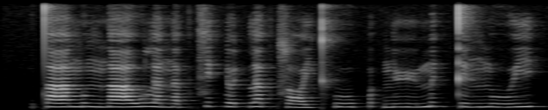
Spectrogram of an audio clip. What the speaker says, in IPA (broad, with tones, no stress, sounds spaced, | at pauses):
t̪ aː˨˧ ŋ ʊ˨ ŋ n̪ aː˨˥ w l ɐ˨ n ɐ˨˥ k̚ t͡s ɪ˥ k̚ l ɵ˨˥ t̚ l ɐ˥ k̚ t͡s ɔː˨˩ j kʰ uː˨˥ p̚ ɐ˨ k̚ n̪ yː˨ m ɪ˥ k̚ t̪ ɪ˨˧ ŋ n̪ uː˨˥ j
